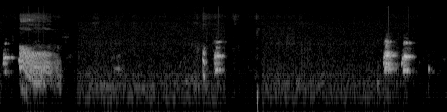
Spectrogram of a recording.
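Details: Young Cavalier King Charles Spaniel puppies, Robin's and Myra's litters, kept indoors in the US on a chilly late-October Monday morning: a harsh drawn-out yelp, then brief high whimpers and a pair of squeaky whines near the end, with faint room hum.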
